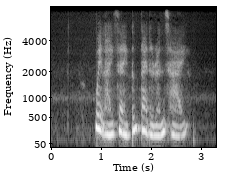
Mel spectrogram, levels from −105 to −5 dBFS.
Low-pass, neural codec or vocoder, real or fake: 7.2 kHz; codec, 16 kHz in and 24 kHz out, 1 kbps, XY-Tokenizer; fake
